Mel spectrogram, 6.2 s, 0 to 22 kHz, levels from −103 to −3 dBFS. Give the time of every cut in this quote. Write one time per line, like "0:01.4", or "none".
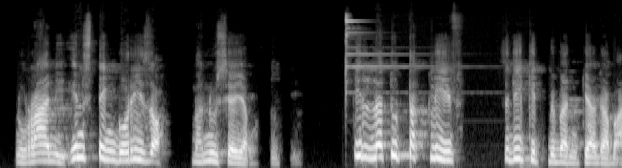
0:03.5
